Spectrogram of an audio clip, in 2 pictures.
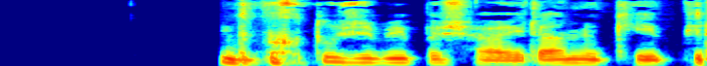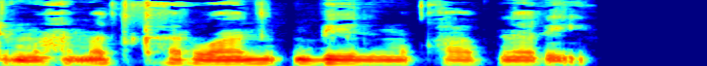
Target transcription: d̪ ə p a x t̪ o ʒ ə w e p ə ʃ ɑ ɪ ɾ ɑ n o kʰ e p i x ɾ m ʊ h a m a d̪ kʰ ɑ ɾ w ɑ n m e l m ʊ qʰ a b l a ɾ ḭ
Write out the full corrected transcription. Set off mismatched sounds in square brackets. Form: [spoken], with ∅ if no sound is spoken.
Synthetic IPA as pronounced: d̪ ə p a x t̪ o ʒ ə [b] e p ə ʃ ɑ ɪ ɾ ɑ n o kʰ e p i [∅] ɾ m ʊ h a m a d̪ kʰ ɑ ɾ w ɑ n [b] e l m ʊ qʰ [ɑ] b l a ɾ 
